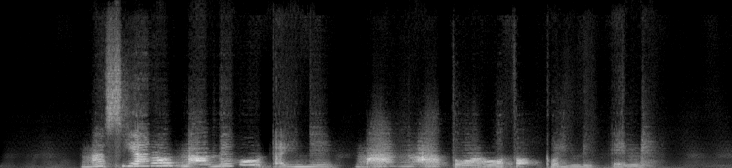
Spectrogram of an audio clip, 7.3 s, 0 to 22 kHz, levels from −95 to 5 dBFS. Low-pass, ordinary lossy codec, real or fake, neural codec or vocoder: none; none; fake; codec, 44.1 kHz, 0.9 kbps, DAC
